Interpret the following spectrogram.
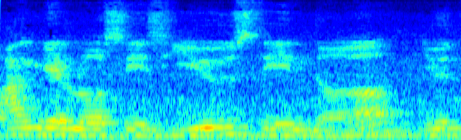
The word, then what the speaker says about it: ἄγγελος: So the first syllable, ang, right? Ang. Ang. And then gel los. And then the accent is on the above of the alpha, so the rising sound. So ἄγγελος.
